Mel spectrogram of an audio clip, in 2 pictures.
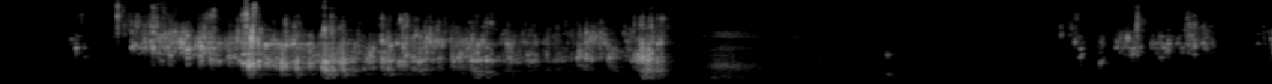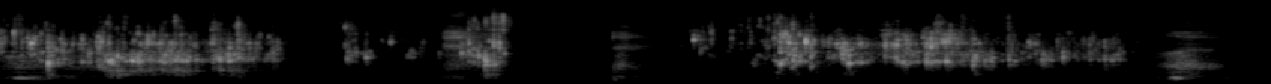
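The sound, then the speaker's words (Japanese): Hot water poured into coffee cups to warm them before serving coffee: three separate splashing pours with quiet pauses between, the first the longest. “今から召し上がるカップにお湯を注ぎます。温めることでより味わい深いコーヒーができるんですよ。”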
